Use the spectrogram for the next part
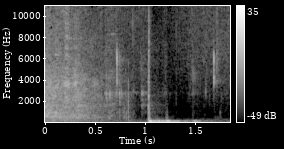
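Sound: glass clinking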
